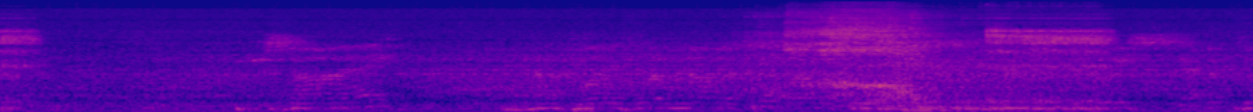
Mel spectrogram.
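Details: Leia snores through a soccer match, with another person also snoring in the background.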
